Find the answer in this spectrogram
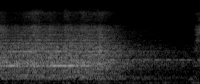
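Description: Film trailer soundtrack playing: music and sound effects in a dense wash with a few steady tones, fading away over the second half, as a line of dialogue begins at the very end.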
